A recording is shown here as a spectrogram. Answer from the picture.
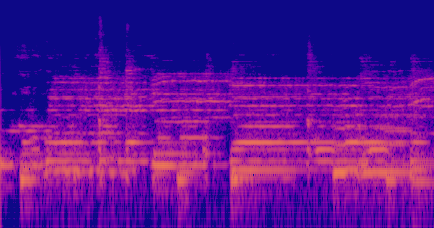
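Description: Background instrumental music: slow plucked-string notes, each held and changing every half second or so.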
